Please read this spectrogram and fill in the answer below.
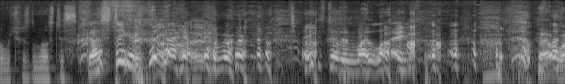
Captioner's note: laughs; laughing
